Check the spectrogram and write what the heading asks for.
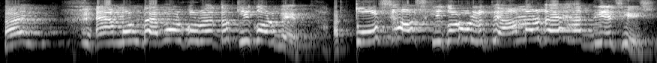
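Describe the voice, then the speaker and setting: A high-voiced, arrogant rich bride, played by a young woman in a short drama, rattling off sneering insults at speed. The room is echoey. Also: animated, fast, a bit bright. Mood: contemptuous.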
